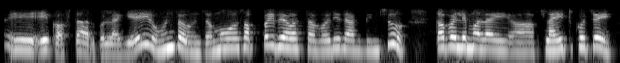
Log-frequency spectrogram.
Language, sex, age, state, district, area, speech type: Nepali, female, 18-30, West Bengal, Darjeeling, rural, conversation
